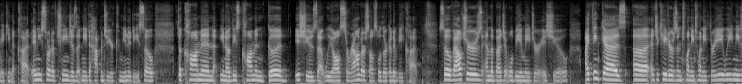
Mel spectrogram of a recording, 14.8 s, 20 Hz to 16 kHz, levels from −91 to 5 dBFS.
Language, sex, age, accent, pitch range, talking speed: English, female, 30-49, American, 185-220 Hz, 215 wpm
